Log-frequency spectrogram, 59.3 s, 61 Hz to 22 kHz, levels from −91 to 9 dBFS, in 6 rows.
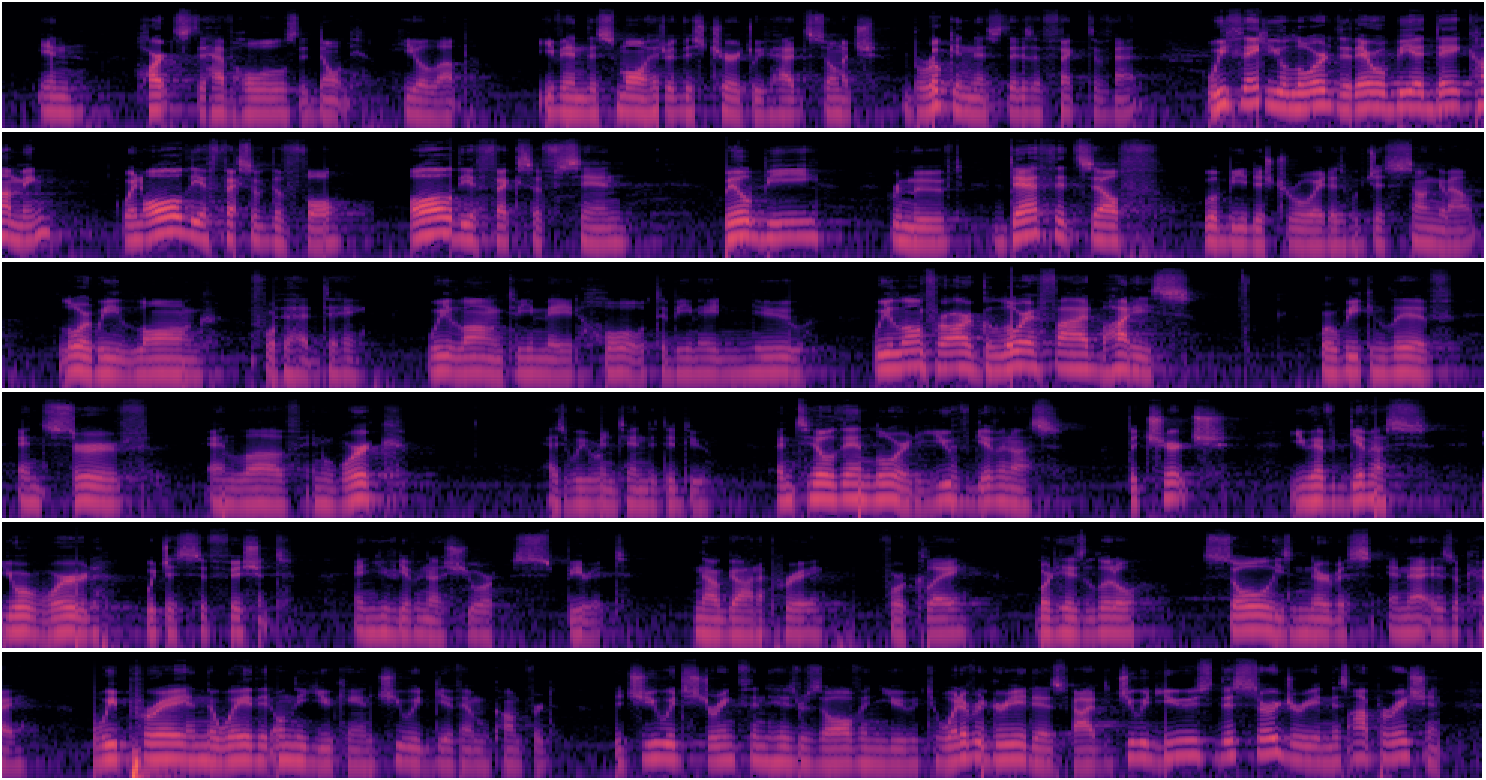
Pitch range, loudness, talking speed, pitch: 120-145 Hz, -40 LUFS, 180 wpm, 130 Hz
